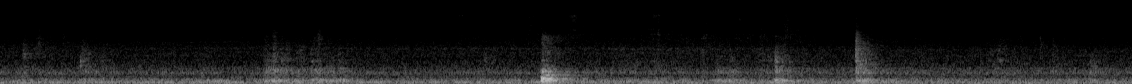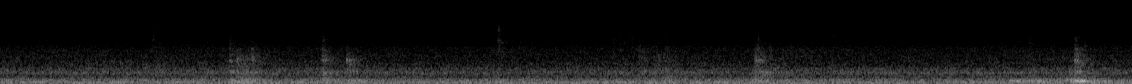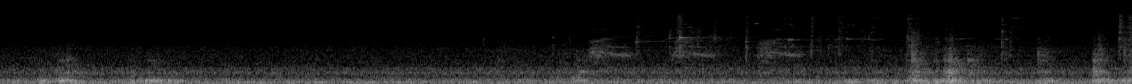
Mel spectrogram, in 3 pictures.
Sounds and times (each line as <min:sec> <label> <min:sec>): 0:00.3 securing load in the truck caravan 0:33.9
